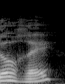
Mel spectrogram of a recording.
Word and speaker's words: auraient: auriez, and then ils auraient, little link, but then look, A-I-E-N-T like that, and you only pronounce E, like we had here. It will be exactly the same pronunciation here.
